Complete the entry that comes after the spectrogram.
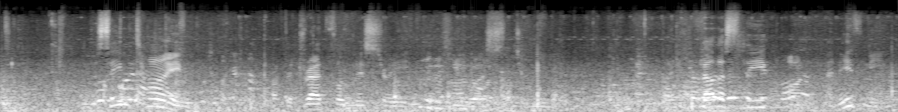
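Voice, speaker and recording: A man reading a literary text aloud in a halting way, stumbling and repeating words. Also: on the high side. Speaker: reader of a novel. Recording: distant mic, loud outdoor traffic noise.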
